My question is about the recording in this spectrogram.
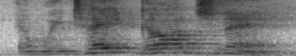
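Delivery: ordinary talk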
